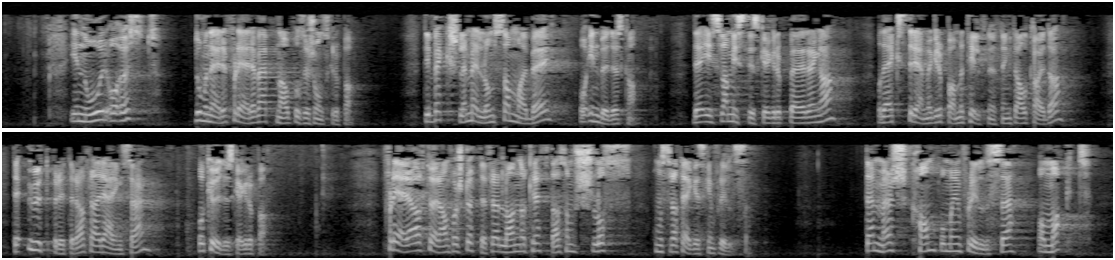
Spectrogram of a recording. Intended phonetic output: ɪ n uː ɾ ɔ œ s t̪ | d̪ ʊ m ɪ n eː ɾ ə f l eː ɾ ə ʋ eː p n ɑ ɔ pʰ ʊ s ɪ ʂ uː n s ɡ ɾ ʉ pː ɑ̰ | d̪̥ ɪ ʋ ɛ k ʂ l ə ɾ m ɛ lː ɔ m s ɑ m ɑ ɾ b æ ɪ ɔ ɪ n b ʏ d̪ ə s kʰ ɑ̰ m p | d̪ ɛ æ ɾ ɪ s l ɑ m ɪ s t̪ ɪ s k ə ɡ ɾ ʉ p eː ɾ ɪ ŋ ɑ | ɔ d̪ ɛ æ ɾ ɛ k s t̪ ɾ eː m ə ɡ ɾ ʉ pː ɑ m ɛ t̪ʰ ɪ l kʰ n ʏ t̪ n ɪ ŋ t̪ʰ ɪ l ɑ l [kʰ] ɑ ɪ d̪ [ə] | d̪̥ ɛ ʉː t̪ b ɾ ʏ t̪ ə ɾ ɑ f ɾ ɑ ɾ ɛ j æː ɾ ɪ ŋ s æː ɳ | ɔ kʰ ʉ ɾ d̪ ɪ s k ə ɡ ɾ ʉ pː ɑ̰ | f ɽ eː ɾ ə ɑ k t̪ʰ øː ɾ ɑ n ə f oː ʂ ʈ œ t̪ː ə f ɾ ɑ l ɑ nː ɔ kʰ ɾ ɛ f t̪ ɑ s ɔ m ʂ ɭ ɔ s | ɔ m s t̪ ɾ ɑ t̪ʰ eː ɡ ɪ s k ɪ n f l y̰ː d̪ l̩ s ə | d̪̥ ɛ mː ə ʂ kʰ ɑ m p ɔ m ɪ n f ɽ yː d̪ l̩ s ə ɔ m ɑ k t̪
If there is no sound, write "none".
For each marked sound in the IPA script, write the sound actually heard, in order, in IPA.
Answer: kʰ, ɑ

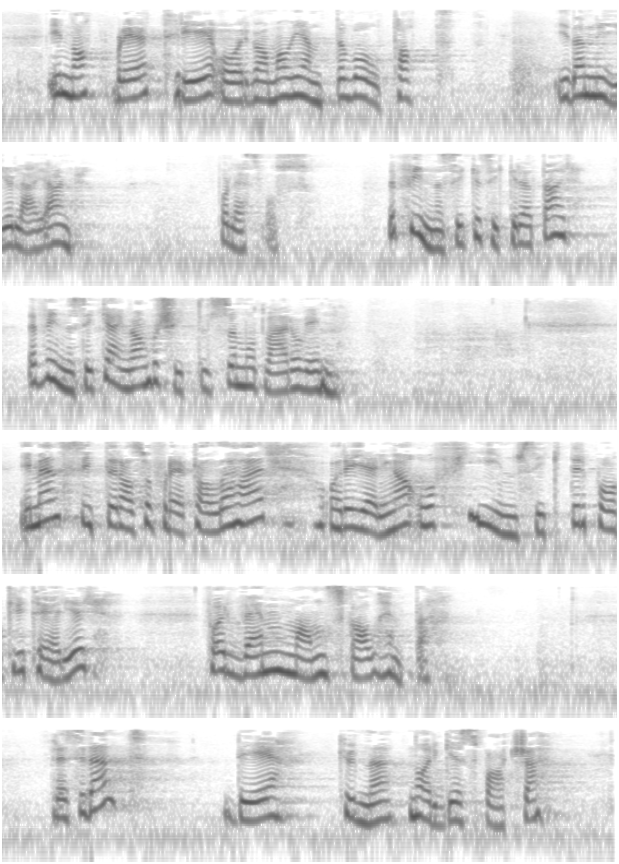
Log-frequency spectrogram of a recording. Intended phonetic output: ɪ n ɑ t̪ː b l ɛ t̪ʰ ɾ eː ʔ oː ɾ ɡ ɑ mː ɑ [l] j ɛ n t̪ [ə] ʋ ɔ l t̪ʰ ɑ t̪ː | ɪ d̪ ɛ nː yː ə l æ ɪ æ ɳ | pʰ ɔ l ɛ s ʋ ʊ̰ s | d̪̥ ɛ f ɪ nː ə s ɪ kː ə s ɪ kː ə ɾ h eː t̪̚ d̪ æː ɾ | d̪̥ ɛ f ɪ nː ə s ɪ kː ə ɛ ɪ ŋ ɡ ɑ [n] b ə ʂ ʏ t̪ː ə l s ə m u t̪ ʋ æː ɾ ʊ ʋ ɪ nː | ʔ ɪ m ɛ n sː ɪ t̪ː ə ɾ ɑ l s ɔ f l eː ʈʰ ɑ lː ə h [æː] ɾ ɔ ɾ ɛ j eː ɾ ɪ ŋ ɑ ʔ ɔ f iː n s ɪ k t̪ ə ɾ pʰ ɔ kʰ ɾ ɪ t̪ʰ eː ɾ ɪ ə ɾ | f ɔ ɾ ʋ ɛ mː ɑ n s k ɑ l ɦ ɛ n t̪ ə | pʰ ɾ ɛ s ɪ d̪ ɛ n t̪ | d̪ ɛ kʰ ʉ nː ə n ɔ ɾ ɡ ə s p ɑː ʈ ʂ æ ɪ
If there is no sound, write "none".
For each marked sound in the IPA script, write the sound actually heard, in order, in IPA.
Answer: l, ə, ŋ, æː

